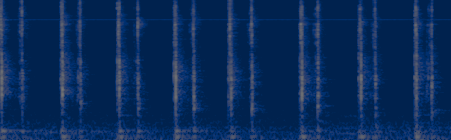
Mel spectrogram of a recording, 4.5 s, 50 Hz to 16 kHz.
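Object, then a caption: Plastic mechanical keyboard. Gloved fingertips press and type on a Redragon compact 60% mechanical keyboard with an orange case and grey and black plastic keycaps, resting on a dark table. About 15 short, bright plastic clacks land mostly in quick pairs at an uneven pace. Each dies away almost instantly against a quiet background.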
